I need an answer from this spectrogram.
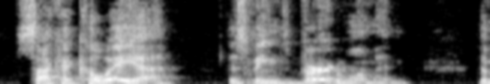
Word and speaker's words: Sakakawea: In the Hidatsa Sioux language, her name is Sakakawea.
